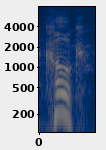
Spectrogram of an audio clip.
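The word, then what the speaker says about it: Koch: Uh the the chemicals I use for my vehicle are coke. K O C H. Coke.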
